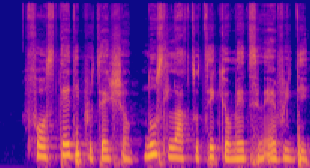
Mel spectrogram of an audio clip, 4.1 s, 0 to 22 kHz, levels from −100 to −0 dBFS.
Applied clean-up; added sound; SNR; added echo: none; none; none; none.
